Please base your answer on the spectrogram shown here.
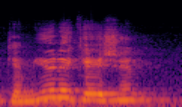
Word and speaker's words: communication: and the secondary one so in in communication the loudest syllable is mu immunication communication this is in english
